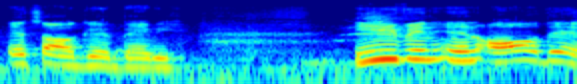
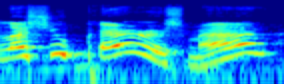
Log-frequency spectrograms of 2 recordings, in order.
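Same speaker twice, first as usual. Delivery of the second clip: normal talking voice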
